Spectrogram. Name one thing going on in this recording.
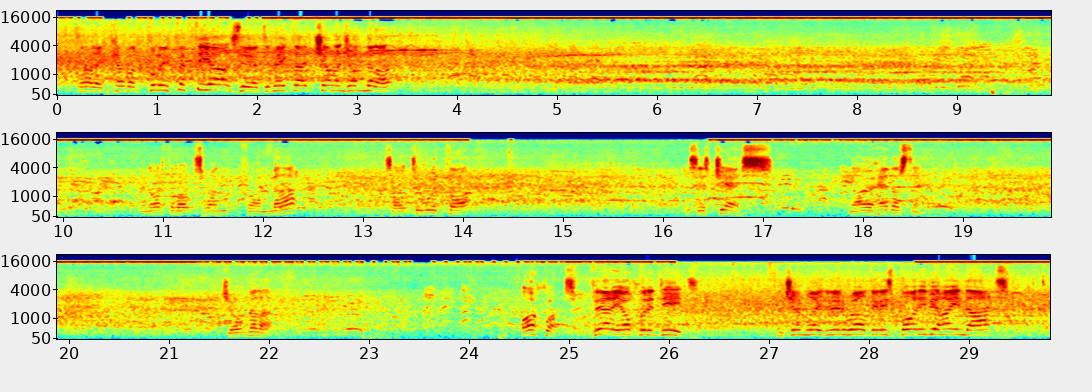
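A large crowd murmurs and cheers in an open stadium.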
